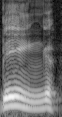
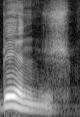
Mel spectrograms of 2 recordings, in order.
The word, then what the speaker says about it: binge: d g e is to make sure that you pronounce the g in the j form rather than the g form as you know the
